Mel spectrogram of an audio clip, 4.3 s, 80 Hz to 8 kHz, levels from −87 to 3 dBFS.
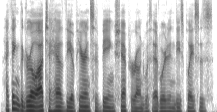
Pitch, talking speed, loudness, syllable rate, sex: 110 Hz, 235 wpm, -20 LUFS, 6.4 syllables/s, male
